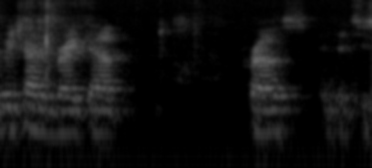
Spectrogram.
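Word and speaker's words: πρός: is it just Pros so this is is one syllable this is one syllable it's Pro so the emphasis is not on the accent of the O so only vowels can have accents so there's only one vowel and there's one syllable so there's only one place for the accent okay am I does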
